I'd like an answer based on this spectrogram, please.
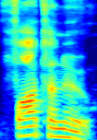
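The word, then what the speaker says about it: Fautanu: He actually pronounced Troy's last name in the chat. It's Fatanu, the offensive tackle that kept dropping to us.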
